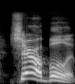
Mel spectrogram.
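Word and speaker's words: Sharabutdin: was by Maga M pronounce it share a bullet make it easy on you share a bullet but Shar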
